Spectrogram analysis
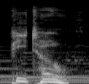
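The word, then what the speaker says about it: Peyto: Just don't be surprised if you hear its name pronounced a few different ways. PTO may be the correct version, but PO remains popular among locals and travelers alike.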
